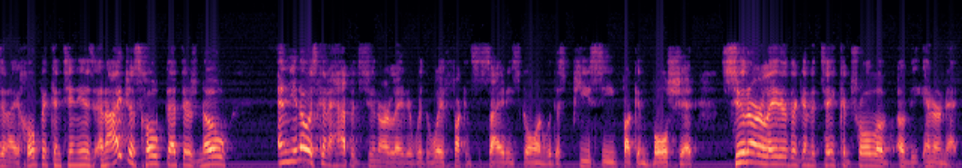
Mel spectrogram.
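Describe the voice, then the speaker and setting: A man co-hosting as a guest in casual, swearing chat, rambling excitably and repeating his words. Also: mid-range voice. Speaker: guest co-host. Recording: dull lo-fi, distant-sounding connection.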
